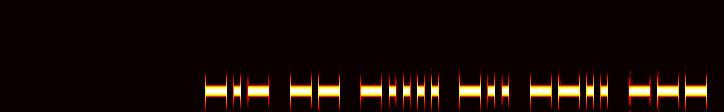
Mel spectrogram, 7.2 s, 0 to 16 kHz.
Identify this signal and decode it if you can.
Morse code, heard as a keyed tone, about 17 wpm, 700 Hz. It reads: KM6DZO
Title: USA Call Signs - 6 Characters - 17wpm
